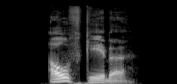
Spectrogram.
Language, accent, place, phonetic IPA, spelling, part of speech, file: German, Germany, Berlin, [ˈaʊ̯fˌɡɛːbə], aufgäbe, verb, De-aufgäbe.ogg
- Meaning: first/third-person singular dependent subjunctive II of aufgeben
